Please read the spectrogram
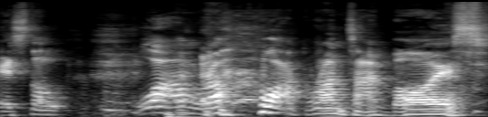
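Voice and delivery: high, booming, slow, drawn-out voice. Doing an impression while announcing the film's runtime: Mark Hamill impression. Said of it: "an imitation of Mark Hamill".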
